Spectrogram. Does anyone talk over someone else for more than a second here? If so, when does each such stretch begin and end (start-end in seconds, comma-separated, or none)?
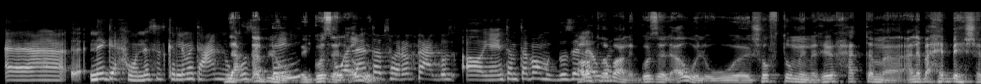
2.2-3.9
